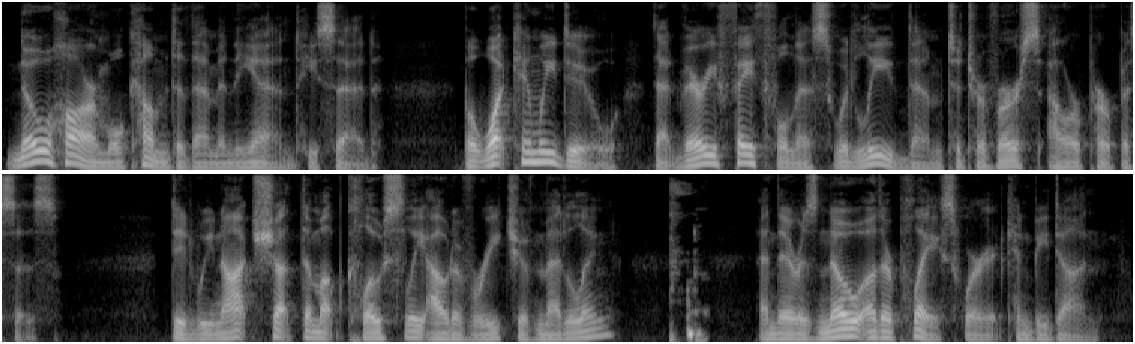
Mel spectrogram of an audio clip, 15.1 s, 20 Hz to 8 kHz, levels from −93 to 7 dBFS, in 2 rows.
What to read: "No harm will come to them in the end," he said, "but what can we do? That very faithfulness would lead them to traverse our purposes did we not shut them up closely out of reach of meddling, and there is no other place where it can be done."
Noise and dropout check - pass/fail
fail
